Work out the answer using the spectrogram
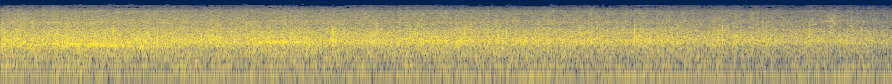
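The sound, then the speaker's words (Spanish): A church audience applauding, a dense, even hiss of many hands clapping that holds steady and fairly faint from start to finish. “Dele un aplauso de gloria al Señor.”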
